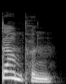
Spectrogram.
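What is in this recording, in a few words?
"dampen", British English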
